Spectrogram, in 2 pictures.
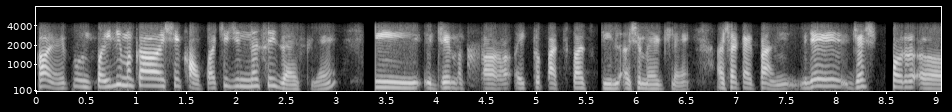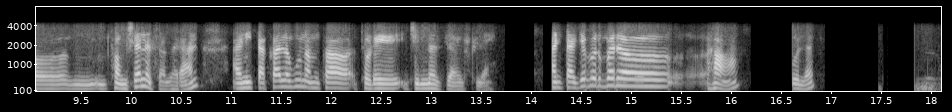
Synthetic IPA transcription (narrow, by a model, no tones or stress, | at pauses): hajpəɳpəɦjliːm̤əkaəɕẽkʰawpat͡ɕed͡ʑinːəsiːd͡zajslẽ | kiːd͡ʑem̤əkʰaekpat͡spat͡sɡ̪iːləɕẽmeɭʈleəɕaʈajpanm̤əɳd͡zed͡ʑəsʈfɔɾ | fəŋkɕənəsaɡʱəɾanaɽ̃it̪əkalaɡuːnamkat̪ʰoɽed͡ʑinːəsd͡zajslḛ | aɽ̃it̪jad͡ʑjabəɾobəɾ | ɦã | bolət̪̚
